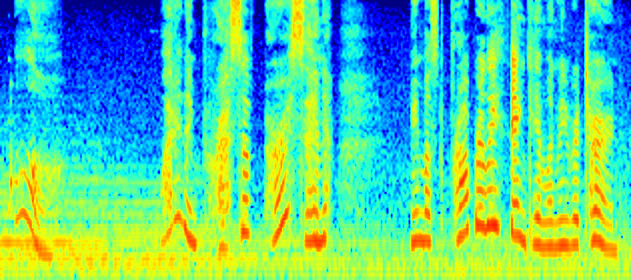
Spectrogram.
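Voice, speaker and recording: A woman's voice: very high voice, sing-song, measured pace, a bit bright, soft background music, heavily acted. A woman voicing a small, innocent and eager little girl in a video game. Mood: earnest.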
